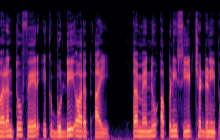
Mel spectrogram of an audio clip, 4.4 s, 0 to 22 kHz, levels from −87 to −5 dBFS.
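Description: No technical faults can be heard anywhere in this speech.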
